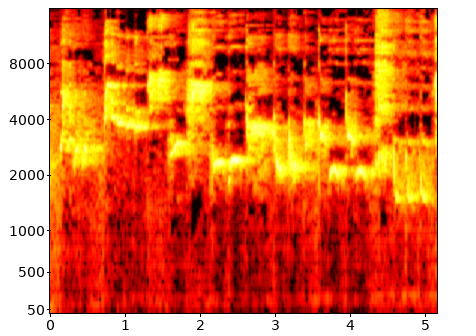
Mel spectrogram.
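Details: Singing orange-headed thrush, played as a lure for other birds, ngeplong style: loud clear whistled phrases in steps, some flat and held, ending in a quick series of three or four downslurred notes.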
